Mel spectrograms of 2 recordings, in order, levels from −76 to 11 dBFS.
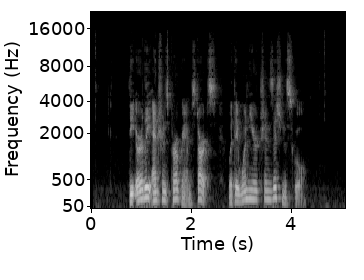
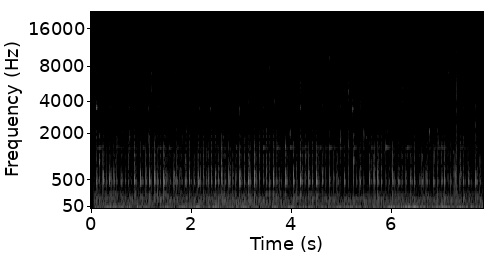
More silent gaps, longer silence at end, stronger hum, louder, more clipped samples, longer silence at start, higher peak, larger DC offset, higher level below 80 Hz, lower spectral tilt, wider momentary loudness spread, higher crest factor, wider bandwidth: neither; first, 0.85 s vs 0 s; neither; first, -19 LUFS vs -49 LUFS; neither; first, 0.75 s vs 0.05 s; first, -2 dBFS vs -26 dBFS; neither; first, -48 dBFS vs -58 dBFS; about the same, -6 dB/octave vs -6.5 dB/octave; first, 12 LU vs 6 LU; about the same, 18 dB vs 22 dB; first, 14.5 kHz vs 11 kHz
